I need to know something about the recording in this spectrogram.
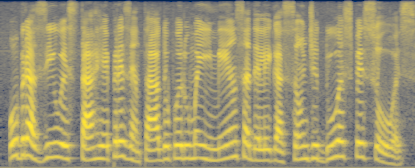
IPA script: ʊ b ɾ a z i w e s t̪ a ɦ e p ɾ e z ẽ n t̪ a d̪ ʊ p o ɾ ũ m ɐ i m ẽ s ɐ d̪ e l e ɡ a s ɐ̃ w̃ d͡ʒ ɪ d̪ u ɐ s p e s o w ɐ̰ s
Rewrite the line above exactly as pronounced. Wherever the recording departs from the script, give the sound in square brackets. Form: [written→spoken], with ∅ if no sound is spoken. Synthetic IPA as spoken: ʊ b ɾ a z i w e s t̪ a ɦ e p ɾ e z ẽ n t̪ a d̪ ʊ p o ɾ ũ m ɐ i m ẽ s ɐ d̪ e l e ɡ a s ɐ̃ w̃ d͡ʒ ɪ d̪ u ɐ s p e s o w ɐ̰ s

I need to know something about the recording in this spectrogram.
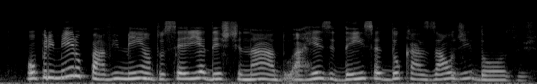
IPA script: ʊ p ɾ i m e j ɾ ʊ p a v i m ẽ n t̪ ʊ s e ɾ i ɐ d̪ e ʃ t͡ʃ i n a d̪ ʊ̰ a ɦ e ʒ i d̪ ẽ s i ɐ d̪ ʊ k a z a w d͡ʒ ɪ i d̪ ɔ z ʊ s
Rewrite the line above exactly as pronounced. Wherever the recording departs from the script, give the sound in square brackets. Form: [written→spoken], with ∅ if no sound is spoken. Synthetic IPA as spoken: ʊ p ɾ i m e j ɾ ʊ p a v i m ẽ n t̪ ʊ s e ɾ i ɐ d̪ e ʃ t͡ʃ i n a d̪ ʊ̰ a ɦ e [ʒ→z] i d̪ ẽ s i ɐ d̪ ʊ k a z a w d͡ʒ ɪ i d̪ ɔ z ʊ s

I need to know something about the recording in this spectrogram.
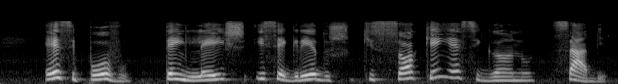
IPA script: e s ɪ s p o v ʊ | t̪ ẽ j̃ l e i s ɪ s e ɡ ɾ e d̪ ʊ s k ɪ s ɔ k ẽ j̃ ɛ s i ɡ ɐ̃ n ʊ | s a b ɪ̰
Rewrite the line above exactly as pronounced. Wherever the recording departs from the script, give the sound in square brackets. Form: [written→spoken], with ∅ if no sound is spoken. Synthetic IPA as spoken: e s ɪ [s→∅] p o v ʊ | t̪ ẽ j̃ l e [i→j] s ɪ s e ɡ ɾ e d̪ ʊ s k ɪ s ɔ k ẽ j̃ ɛ s i ɡ ɐ̃ n ʊ | s a b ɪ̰

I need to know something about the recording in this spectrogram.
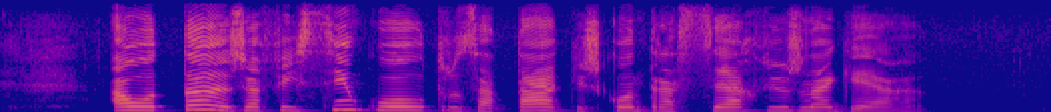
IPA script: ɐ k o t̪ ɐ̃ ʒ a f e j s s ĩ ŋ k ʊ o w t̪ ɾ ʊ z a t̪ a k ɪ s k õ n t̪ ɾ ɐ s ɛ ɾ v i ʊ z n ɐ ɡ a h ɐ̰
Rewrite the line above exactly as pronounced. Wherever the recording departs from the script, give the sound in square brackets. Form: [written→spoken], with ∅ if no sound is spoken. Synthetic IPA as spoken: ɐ [k→∅] o t̪ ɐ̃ ʒ a f e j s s ĩ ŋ k ʊ o w t̪ ɾ ʊ z a t̪ a k ɪ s k õ n t̪ ɾ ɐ s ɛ ɾ v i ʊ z n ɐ ɡ [a→ɛ] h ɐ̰

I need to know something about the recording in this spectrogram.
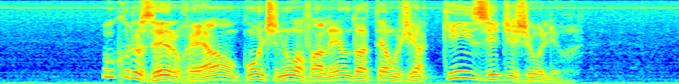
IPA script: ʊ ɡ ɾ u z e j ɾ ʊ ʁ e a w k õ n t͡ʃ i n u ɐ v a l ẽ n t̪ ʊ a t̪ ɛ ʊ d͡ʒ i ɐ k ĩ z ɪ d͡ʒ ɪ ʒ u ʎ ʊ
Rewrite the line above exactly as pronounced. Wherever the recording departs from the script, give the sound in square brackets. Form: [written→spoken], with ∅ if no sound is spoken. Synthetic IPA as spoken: ʊ [ɡ→k] ɾ u z e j ɾ ʊ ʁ e a w k õ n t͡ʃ i n u ɐ v a l ẽ n [t̪→d̪] ʊ a t̪ ɛ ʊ d͡ʒ i ɐ k ĩ z ɪ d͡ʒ ɪ ʒ u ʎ ʊ

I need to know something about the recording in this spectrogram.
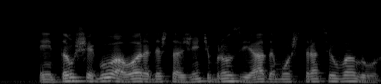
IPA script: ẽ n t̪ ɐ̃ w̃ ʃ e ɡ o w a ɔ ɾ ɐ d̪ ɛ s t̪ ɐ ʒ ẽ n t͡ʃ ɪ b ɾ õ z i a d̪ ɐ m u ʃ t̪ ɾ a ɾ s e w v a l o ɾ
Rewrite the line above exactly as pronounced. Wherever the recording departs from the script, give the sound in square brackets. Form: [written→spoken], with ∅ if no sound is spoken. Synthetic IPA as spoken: ẽ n t̪ ɐ̃ w̃ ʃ e ɡ o w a ɔ ɾ ɐ d̪ ɛ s t̪ ɐ ʒ ẽ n t͡ʃ ɪ b ɾ õ z i a d̪ ɐ m [u→o] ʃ t̪ ɾ a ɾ s e w v a l o ɾ

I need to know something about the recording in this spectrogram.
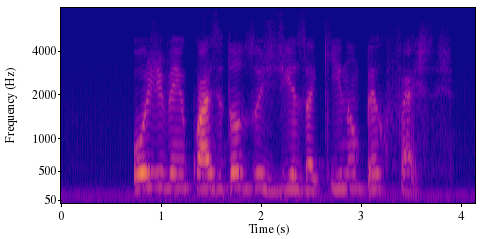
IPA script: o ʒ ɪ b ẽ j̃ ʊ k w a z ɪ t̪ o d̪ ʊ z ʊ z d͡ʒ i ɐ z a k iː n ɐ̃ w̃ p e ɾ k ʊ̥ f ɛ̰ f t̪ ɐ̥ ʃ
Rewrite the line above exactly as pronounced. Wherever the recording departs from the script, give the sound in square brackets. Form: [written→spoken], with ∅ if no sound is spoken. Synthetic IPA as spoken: o ʒ ɪ [b→v] ẽ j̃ ʊ k w a z ɪ t̪ o d̪ ʊ z ʊ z d͡ʒ i ɐ z a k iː n ɐ̃ w̃ p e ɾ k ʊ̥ f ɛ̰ [f→ʃ] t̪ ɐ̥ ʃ

